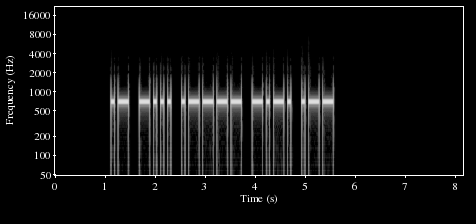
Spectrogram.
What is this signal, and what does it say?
Morse code, heard as a keyed tone, about 17 wpm, 700 Hz. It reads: AB1CW
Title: Call Signs Repeated 3x - 17wpm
